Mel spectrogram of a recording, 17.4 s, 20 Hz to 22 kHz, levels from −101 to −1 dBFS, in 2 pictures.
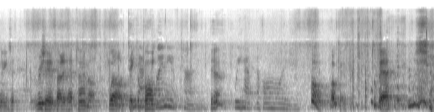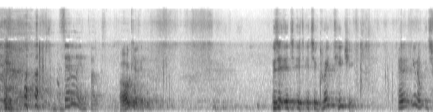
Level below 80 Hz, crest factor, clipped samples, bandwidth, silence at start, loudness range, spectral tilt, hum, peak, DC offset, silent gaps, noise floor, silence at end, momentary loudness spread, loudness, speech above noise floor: -84 dBFS; 22 dB; under 0.1%; 15.5 kHz; 0 s; 7 LU; -4 dB/octave; none; -10 dBFS; under 0.1%; none; -59 dBFS; 0 s; 20 LU; -31 LUFS; 27 dB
